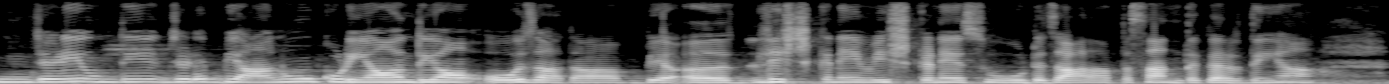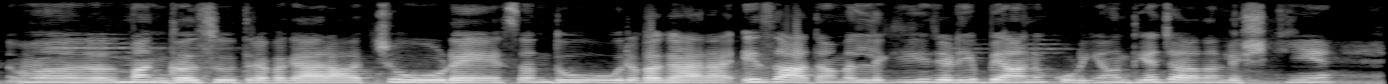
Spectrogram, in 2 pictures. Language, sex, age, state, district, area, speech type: Dogri, female, 18-30, Jammu and Kashmir, Jammu, rural, spontaneous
